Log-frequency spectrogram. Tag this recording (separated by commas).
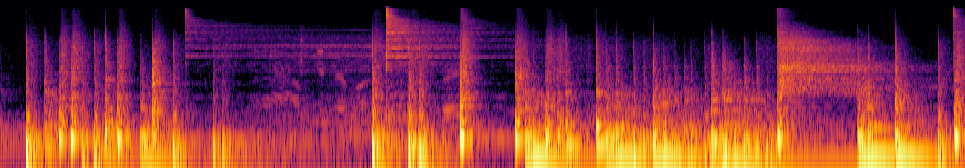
Bass drum, Drum, Percussion, Drum kit, Rimshot, Snare drum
